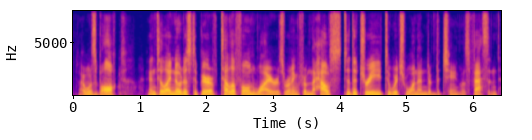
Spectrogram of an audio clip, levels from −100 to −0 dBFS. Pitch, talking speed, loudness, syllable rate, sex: 130 Hz, 250 wpm, -19 LUFS, 6.8 syllables/s, male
